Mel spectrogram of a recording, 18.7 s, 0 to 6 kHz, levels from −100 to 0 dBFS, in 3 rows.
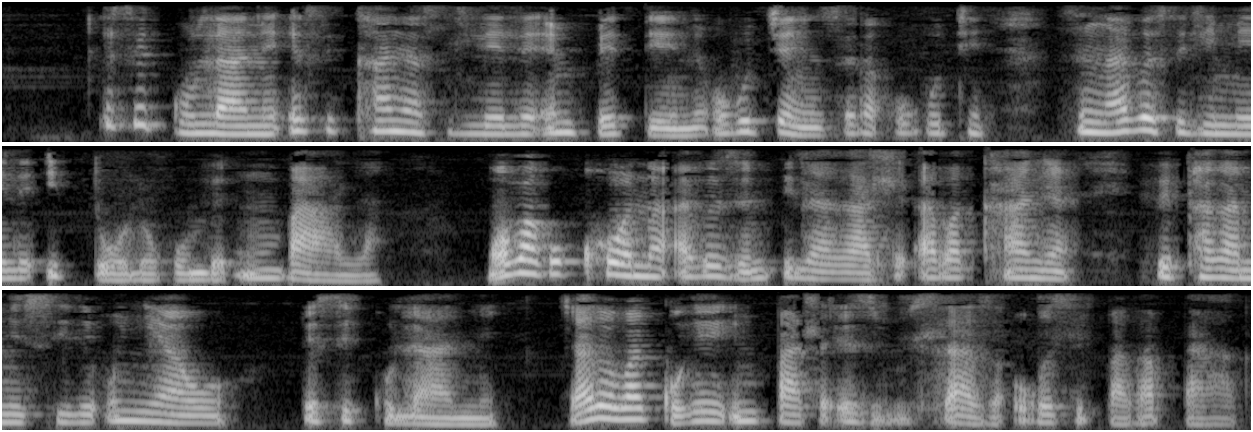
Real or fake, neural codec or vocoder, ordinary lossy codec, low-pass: real; none; AAC, 24 kbps; 5.4 kHz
